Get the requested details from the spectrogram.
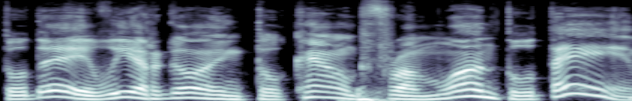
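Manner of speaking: put-on very loud, high-pitched vampire accent. Doing an impression of the Count from Sesame Street: the Count's vampire accent. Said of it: "I'm doing an impression of Count from fucking um uh Sesame Street".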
